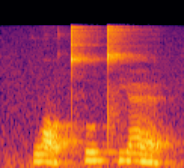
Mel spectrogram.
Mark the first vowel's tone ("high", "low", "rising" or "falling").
low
